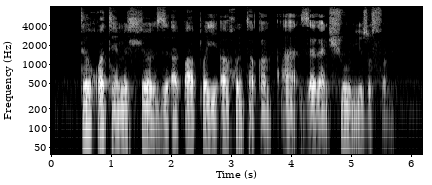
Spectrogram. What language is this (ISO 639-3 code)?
kbd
